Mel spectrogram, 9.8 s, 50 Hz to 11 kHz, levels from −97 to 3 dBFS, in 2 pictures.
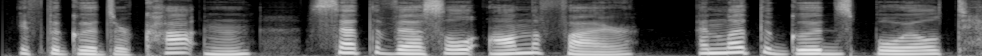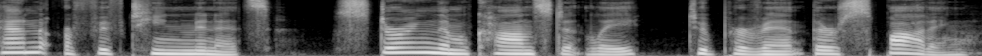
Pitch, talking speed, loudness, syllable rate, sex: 205 Hz, 165 wpm, -18 LUFS, 4.5 syllables/s, female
